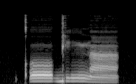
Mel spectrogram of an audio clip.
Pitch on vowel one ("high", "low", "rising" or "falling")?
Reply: high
